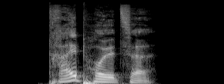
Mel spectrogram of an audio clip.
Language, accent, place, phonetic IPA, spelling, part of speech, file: German, Germany, Berlin, [ˈtʁaɪ̯pˌhɔlt͡sə], Treibholze, noun, De-Treibholze.ogg
- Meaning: dative of Treibholz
